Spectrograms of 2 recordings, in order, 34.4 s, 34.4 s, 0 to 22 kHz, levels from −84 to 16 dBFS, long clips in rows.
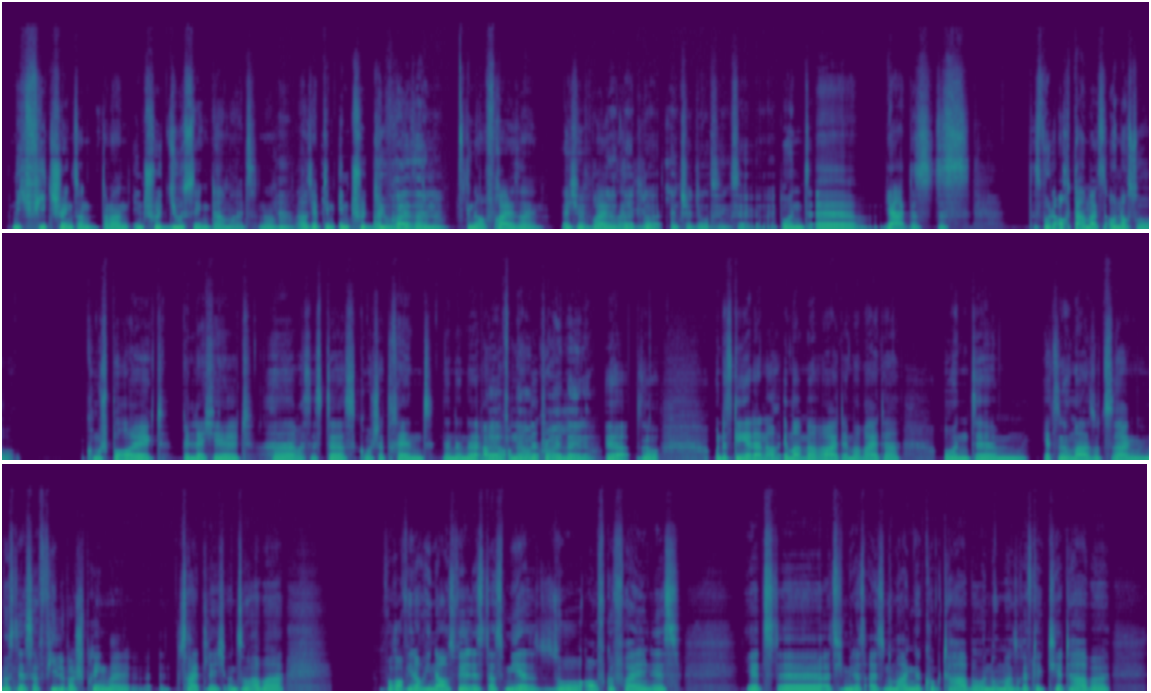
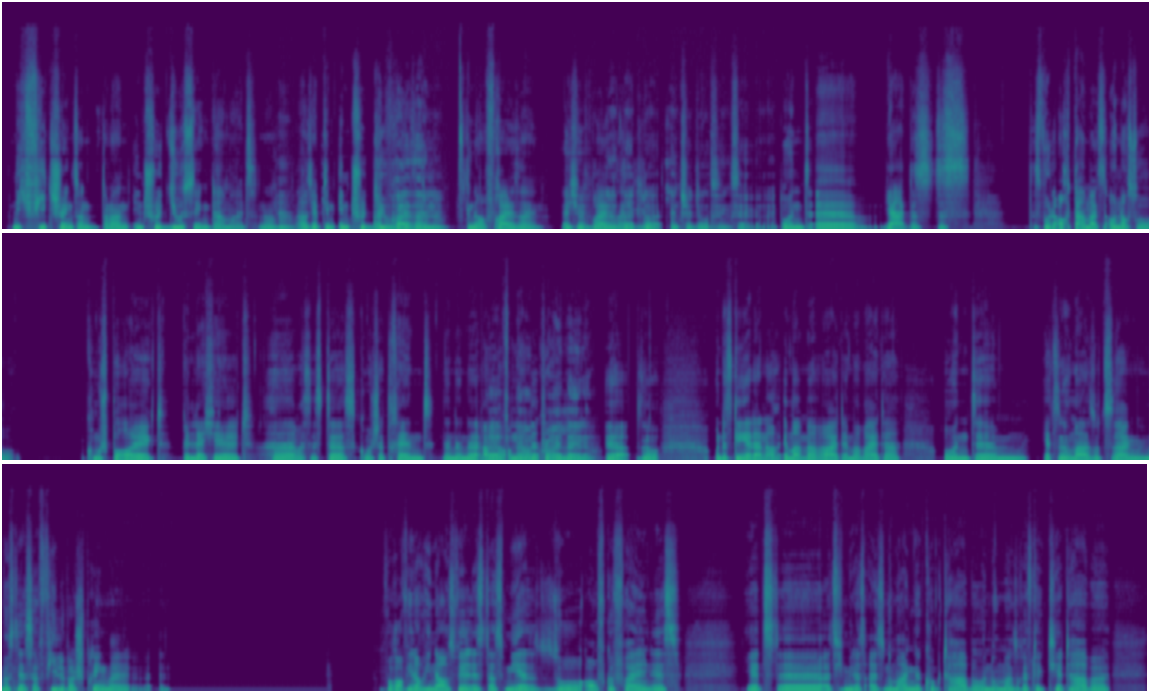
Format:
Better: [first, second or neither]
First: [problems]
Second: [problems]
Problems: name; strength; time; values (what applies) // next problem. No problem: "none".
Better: first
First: none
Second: audio freezing; at 25 s for 1.5 s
